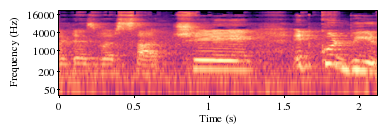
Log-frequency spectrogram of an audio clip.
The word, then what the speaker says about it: Versace: to call it as Versace it could be right okay but then when I travel and when I was in Italy um most of these Italians pronounce it as Versace so um this is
